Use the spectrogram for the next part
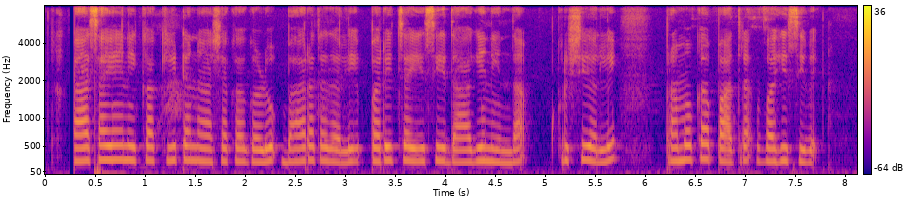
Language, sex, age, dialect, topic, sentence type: Kannada, female, 25-30, Central, agriculture, statement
